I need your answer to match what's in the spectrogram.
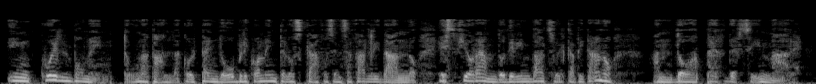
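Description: Brief: male narrator, mid pitch, raspy and gravelly, measured dramatic audiobook delivery. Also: animated, darkish tone.

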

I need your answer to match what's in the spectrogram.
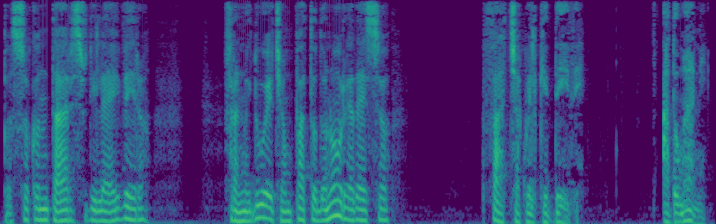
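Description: A narrator voicing a bitter, scheming older spinster in a storybook reading, short of breath. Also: female voice, deep voice, expressive, normal speed. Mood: grave. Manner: vehement, spiteful, breathless outbursts. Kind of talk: audiobook character voice.

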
